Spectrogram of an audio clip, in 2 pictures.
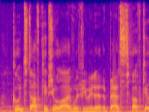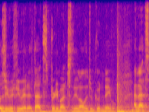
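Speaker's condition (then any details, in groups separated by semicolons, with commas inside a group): Cleft lip and palate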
